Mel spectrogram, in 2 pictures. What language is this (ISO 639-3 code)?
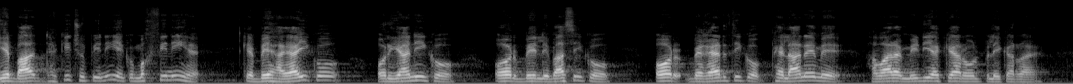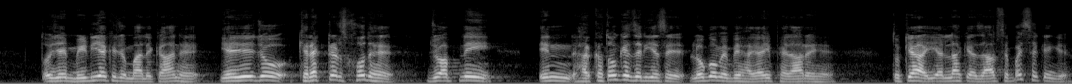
urd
